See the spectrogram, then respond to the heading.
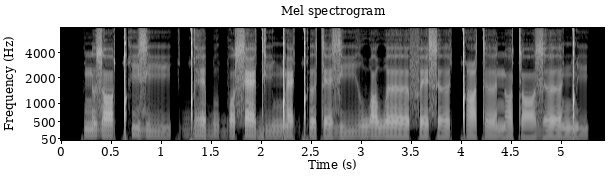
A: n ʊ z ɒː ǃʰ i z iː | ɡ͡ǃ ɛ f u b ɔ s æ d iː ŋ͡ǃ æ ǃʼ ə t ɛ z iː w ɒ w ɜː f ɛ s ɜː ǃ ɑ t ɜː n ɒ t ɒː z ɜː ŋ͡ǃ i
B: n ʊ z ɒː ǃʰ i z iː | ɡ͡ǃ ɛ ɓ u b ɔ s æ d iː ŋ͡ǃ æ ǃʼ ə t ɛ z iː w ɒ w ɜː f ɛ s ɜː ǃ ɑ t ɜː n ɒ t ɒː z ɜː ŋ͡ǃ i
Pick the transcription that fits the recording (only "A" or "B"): B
